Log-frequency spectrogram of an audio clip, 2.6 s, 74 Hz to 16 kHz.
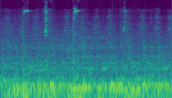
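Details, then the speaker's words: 1979 Volkswagen Type 2 bus, fuel-injected engine, fuel gauge below reserve: starter turns engine over evenly, about three turns a second, but it never catches; crank no start, owner suspects it is low on fuel. "I don't know if you can hear it back there but it's trying to crank over it's trying but to be honest that fuel gauge is below the R"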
